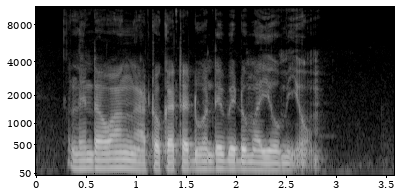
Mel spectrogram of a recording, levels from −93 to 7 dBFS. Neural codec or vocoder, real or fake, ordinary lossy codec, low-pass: none; real; none; none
